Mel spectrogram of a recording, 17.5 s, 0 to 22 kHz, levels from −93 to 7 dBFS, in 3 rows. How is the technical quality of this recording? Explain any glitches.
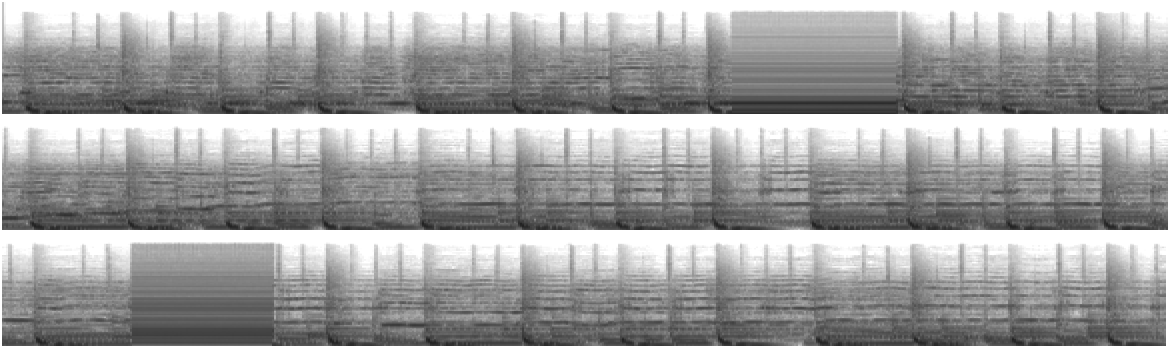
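The recording has two glitches, both a system hang loop. From 3.65 to 4.47 s and from 12.31 to 13.01 s, the system froze while the hardware replayed one 10 ms buffer. The result is a steady 100 Hz buzz, and roughly 0.7 s of audio goes missing each time.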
